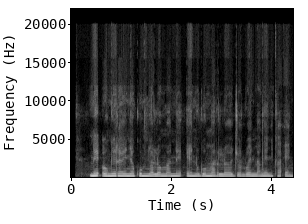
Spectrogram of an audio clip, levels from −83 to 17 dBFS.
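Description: At 0.71–0.73 s, just before "ahinya kuom nyalo ma", and again at 3.65–3.67 s, right after "en go mar loyo", a packet was lost and rebuilt from error correction. The decoder filled each 20 ms span from a low-bitrate copy, so there is no gap, only a brief rough, noisy patch.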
